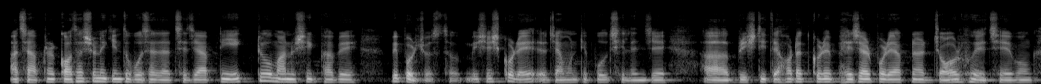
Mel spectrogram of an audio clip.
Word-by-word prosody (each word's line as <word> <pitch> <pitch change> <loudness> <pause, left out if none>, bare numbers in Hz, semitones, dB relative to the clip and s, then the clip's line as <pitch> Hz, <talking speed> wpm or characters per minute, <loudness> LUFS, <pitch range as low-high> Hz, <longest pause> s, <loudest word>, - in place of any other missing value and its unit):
আচ্ছা। - - 0
আপনার 125 - 0
কথা 120 +4 +4
শুনে 145 -1 +3
কিন্তু 125 0 +3
বোঝা 110 +1 0
যাচ্ছে 100 -1 -3
যে 110 - +1
আপনি - - -3
একটু 130 +4 -7 0.2
মানসিকভাবে 120 -1 +1 0.5
বিপর্যস্ত। - - 0 0.3
বিশেষ 130 +1 -1
করে 115 - +2 0.2
এ - - -1
যেমনটি 105 +1 -2
বলছিলেন, 100 -3 -3
যে 100 - 0 0.5
আ - - +3 0.3
বৃষ্টিতে 110 +2 0
হঠাৎ 130 0 +1
করে 130 0 +4
ভেজার 120 +1 +4
পরে 115 -2 +4
আপনার 115 0 -1
জ্বর 100 +3 +3
হয়েছে। 100 0 0
এবং 105 0 -3
115 Hz, 160 wpm, -24 LUFS, 105-125 Hz, 0.5 s, কথা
